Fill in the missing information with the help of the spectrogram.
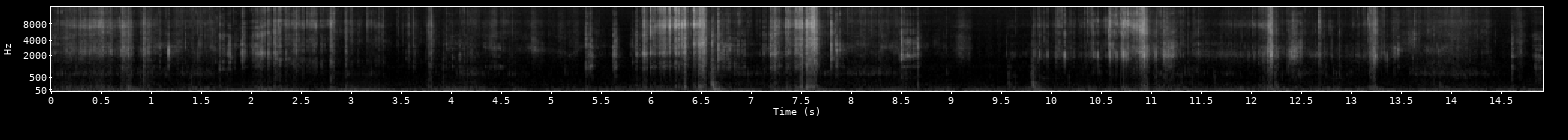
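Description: A solid blue bar of dry soap, held in the palm, is shaved and carved with a flat metal blade, breaking off crumbly flakes. Bright, dry scraping and crisp crunching rasps come in quick strokes, with louder tearing bursts now and then over a quiet low rumble.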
